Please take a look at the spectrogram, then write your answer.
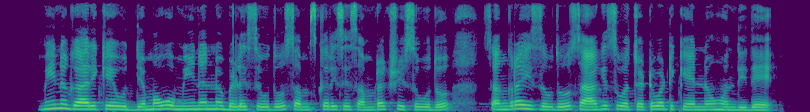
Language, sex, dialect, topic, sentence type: Kannada, female, Mysore Kannada, agriculture, statement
